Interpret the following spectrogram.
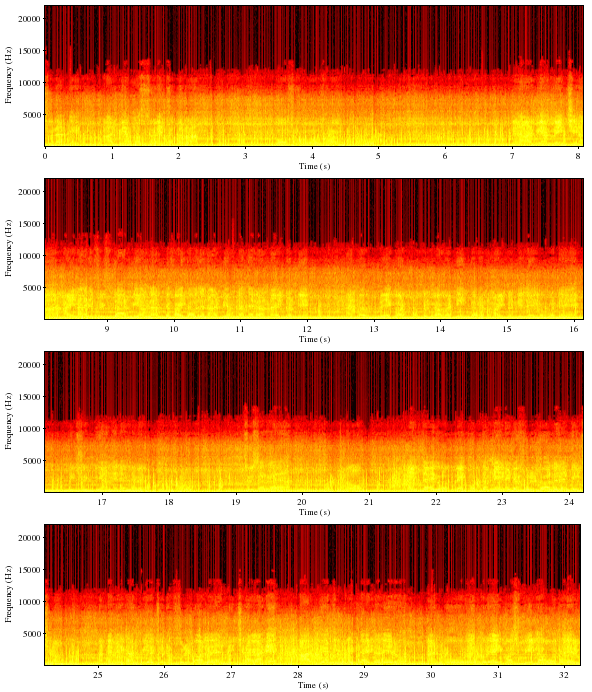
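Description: Sport motorcycle engine running at a steady cruise with wind rushing over the microphone. The engine hum is strongest through the middle and eases a little after that, with people talking under it.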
